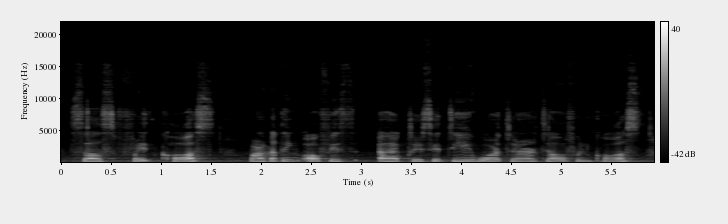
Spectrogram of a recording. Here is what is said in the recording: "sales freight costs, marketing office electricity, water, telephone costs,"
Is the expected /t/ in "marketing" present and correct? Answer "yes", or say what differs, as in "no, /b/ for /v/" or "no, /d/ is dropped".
yes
